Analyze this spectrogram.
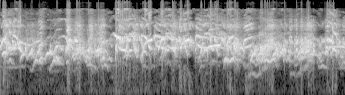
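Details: Lure recording of an excited Oriental magpie-robin in breeding condition: a dense, unbroken stream of high scratchy warbling and thin whistles, harsh and crowded throughout with little pause.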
